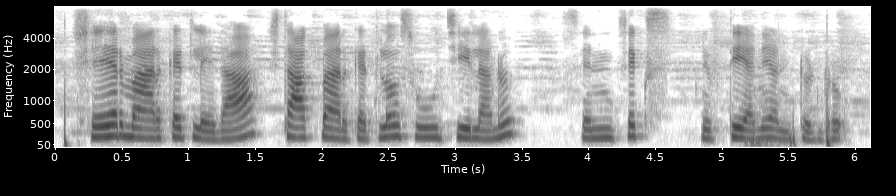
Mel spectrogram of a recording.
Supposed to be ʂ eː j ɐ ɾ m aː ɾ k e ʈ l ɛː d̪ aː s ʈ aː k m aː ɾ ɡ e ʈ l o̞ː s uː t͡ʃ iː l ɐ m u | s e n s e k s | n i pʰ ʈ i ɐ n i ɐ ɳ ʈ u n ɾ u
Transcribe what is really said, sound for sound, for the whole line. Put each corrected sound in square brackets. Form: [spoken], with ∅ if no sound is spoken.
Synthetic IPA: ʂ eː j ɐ ɾ m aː ɾ k e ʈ l ɛː d̪ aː s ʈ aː k m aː ɾ [k] e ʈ l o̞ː s uː t͡ʃ iː l ɐ [n] u | s e n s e k s | n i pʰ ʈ i ɐ n i ɐ ɳ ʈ u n ɾ u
